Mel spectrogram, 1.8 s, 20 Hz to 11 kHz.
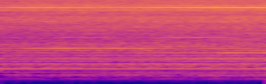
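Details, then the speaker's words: Longbeach 1/8 inch flat end mill milling an injection mold section for a Morgan G-100T press: steady high-pitched screech over spindle whine throughout the cut, end mill chatter. "is using the Longbeach 1/8 inch flat end mill and if you listen you can hear these screeching"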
